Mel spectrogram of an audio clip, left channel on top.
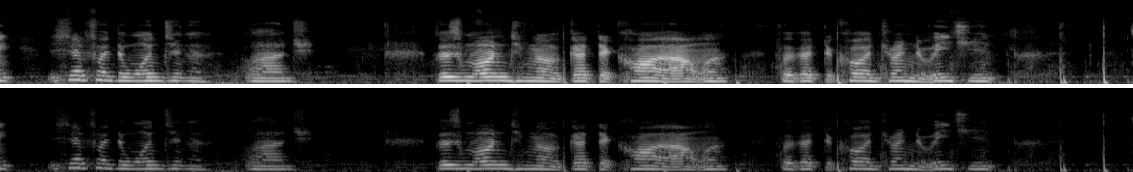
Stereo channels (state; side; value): quieter; right; 12.8 dB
